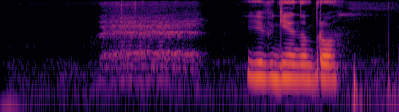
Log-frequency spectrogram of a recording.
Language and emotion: Russian, neutral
